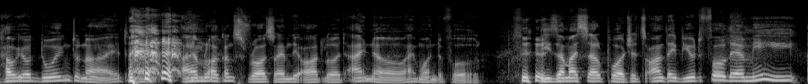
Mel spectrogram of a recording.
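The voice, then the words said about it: Put-on German accent. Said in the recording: “spoke in a German accent”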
